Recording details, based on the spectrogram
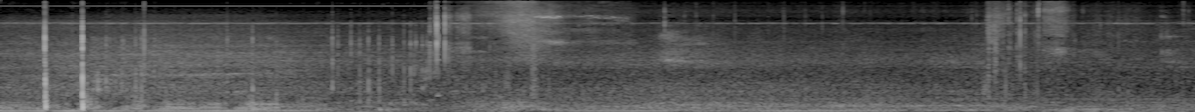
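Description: Low rumbling background noise with a few sharp clicks and taps, and no animal calls.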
